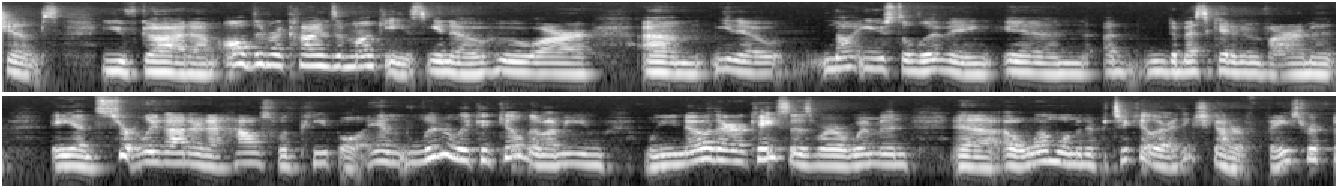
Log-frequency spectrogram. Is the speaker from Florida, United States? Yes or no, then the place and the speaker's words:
yes; Florida, United States; growing up in Florida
